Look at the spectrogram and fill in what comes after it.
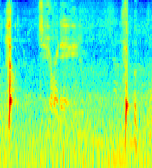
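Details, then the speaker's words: Adult with intractable, debilitating persistent hiccups: two sharp, abrupt hiccups about two seconds apart with a faint voiced catch between; hiccups. "an Uber driver yesterday, I think, offered me water when I hiccuping his water. That was really nice. People think that offering water will help."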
